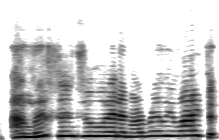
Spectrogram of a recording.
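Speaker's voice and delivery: excited high-pitched gush after a gasp; gushing retold reaction. Bar customer reporting back on a recommendation, gushing.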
